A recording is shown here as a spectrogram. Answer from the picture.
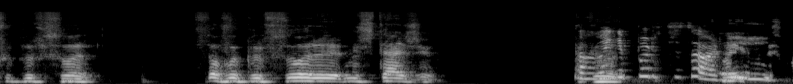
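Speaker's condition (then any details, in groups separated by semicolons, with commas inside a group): Machado-Joseph disease (sca3)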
